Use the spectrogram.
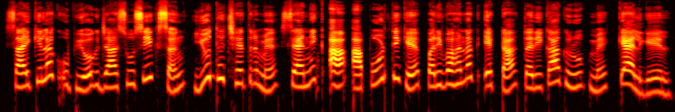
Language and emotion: Maithili, neutral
